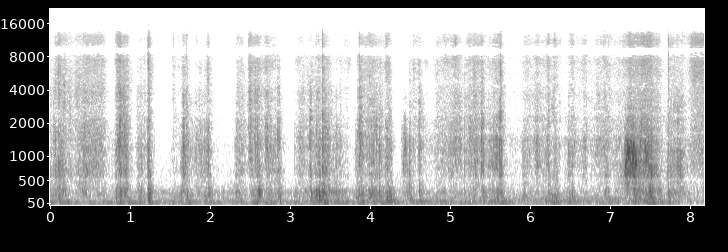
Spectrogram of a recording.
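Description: Fingertips dig into the right front pocket of medium-wash cotton denim jeans and rub the denim, with the left pocket lining already pulled out. The result is quiet, scratchy fabric rustling with soft bursts of friction, rising to a brief brighter scrape near the end.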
